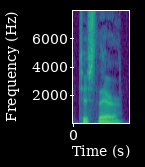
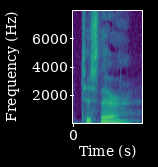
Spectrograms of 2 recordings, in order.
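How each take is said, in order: Both takes have the same delivery.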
